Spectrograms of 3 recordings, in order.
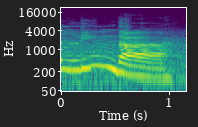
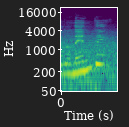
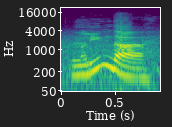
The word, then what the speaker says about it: linda: In Spanish, if you say "que linda," it's like saying "very nice." Que Lindy? Linda. Oh, just say Linda? Yeah, linda, but in Spanish it's linda.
